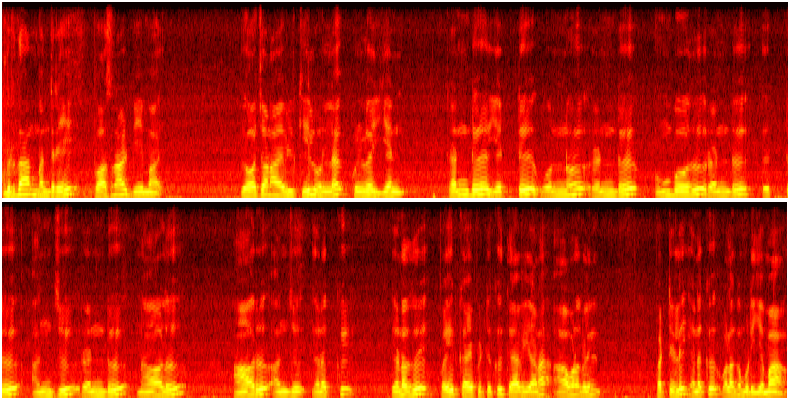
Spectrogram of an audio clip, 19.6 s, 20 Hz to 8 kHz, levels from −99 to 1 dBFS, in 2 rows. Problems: none marked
